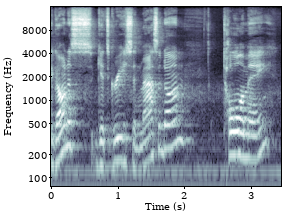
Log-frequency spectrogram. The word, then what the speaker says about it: Ptolemy: gets Greece and Macedon ptolemee with the P is silent gets Egypt so Lucis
